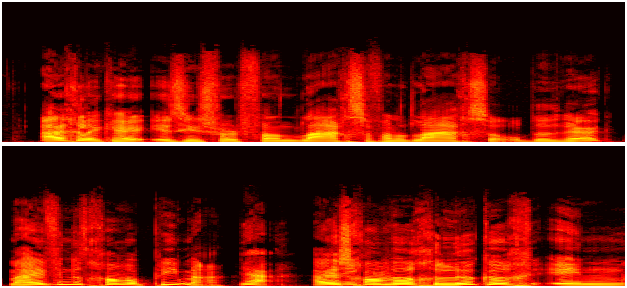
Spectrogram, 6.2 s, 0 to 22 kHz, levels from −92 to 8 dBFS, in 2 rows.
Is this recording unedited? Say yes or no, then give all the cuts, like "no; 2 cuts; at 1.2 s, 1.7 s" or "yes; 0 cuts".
yes; 0 cuts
